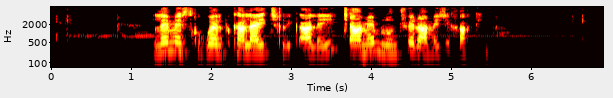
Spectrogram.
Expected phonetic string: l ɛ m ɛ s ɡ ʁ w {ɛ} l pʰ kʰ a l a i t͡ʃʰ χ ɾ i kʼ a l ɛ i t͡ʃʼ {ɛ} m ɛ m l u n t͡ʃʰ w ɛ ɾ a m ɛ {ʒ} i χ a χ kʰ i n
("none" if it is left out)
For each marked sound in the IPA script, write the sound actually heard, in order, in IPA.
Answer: ɛ, a, ʒ

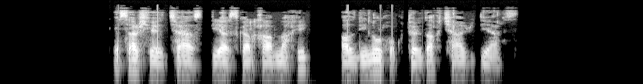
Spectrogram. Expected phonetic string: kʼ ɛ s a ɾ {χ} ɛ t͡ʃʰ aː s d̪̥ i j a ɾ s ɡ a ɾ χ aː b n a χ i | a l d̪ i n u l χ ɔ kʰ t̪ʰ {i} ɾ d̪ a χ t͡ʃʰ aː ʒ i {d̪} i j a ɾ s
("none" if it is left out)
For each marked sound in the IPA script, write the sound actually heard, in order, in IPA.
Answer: ʃ, ɛ, d̪

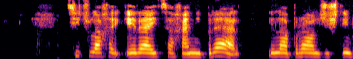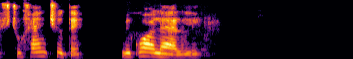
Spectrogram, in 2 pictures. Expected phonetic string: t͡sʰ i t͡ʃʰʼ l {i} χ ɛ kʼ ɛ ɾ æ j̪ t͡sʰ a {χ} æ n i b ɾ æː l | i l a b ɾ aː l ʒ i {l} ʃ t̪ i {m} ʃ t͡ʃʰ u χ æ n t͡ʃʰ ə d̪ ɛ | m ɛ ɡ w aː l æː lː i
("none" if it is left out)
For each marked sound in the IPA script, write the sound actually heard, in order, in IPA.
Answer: a, χ, none, m

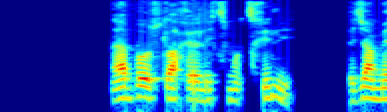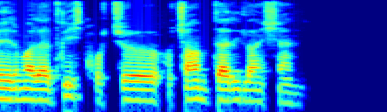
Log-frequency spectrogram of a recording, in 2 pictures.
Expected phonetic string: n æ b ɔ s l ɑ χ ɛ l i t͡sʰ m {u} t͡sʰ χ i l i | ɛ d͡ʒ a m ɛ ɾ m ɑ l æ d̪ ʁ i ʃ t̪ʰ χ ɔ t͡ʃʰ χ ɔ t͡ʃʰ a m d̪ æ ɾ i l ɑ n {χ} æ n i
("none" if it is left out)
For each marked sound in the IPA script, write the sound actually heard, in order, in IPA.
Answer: u, ʃ

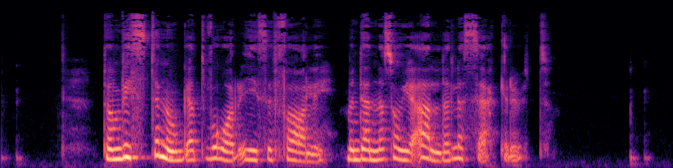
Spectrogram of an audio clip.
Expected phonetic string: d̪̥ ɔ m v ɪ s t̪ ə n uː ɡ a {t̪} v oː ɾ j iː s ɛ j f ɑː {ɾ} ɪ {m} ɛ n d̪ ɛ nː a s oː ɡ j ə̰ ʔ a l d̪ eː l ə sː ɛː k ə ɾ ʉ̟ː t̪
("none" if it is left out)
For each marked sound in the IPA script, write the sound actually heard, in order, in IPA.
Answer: t̪, ɭ, m

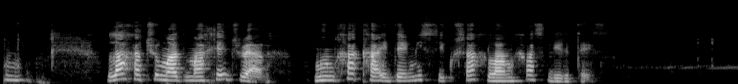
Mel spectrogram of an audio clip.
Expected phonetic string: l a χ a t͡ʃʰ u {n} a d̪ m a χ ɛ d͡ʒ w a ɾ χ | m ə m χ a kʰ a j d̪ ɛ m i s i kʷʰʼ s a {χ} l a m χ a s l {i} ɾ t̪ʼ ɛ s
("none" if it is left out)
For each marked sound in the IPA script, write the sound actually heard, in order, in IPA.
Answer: m, χ, i

